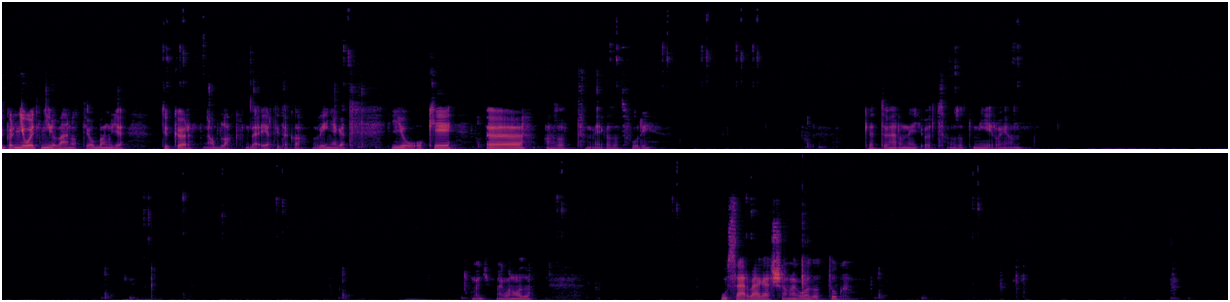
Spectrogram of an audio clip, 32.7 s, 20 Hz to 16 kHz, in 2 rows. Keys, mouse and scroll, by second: 0.5 F4, 0.9 alt+middle click, 2.1 click, 2.5 F4, 2.9 alt+middle click, 4.5 click, 4.8 alt+middle click, 5.3 scroll up 1, 6.0 scroll down 1, 6.4 alt+middle click, 7.1 alt+scroll up 1, 7.4 alt+F4, 8.1 alt+click, 10.7 alt+middle click, 11.0-11.9 scroll up 1, 11.9 1, 12.6 right click, 13.4 click, 17.3-17.7 scroll up 1, 17.7 middle click, 18.2 right click, 18.7 click, 20.8 alt+middle click, 22.8 scroll down 1, 23.7 click, 24.1-25.2 scroll down 1, 25.2 click, 25.9 2, 26.2 click, 27.0 ctrl+BackSpace, 27.7 scroll down 1, 28.0 alt+middle click, 29.2 click, 29.8 ctrl+BackSpace, 31.2 scroll up 1.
